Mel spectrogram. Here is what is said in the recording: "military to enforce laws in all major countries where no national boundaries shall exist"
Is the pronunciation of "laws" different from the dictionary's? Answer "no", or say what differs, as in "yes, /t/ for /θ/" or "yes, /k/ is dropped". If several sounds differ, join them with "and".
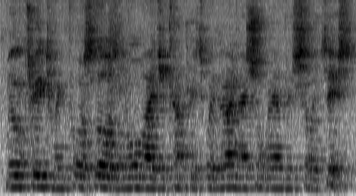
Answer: no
